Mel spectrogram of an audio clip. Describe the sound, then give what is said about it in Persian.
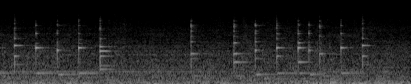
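A mobile phone rings with a bright, melodic ringtone: two phrases of quick chiming notes separated by a short pause, clear, with no voices over it. “این گوشی تو نیست؟”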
